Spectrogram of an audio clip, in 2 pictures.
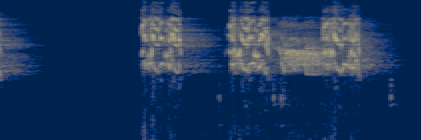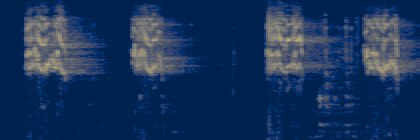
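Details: A breeding budgerigar pair with a new clutch and chick gives harsh, scratchy chattering bursts in quick, uneven clusters.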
